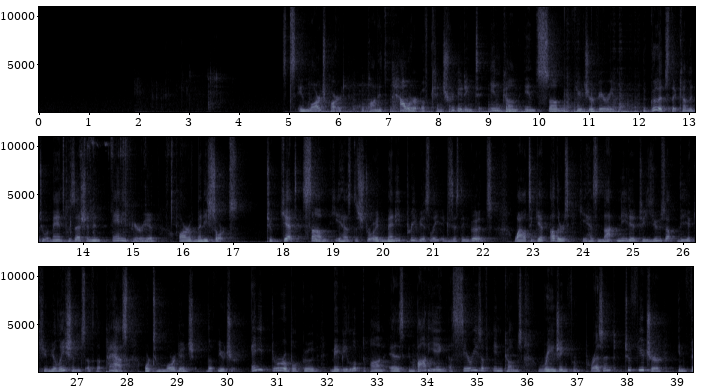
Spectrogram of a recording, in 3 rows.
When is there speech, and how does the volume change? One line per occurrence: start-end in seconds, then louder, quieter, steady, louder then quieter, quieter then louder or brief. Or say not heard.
4.9-39.2 steady.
